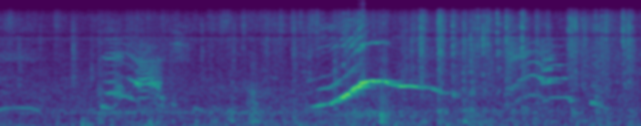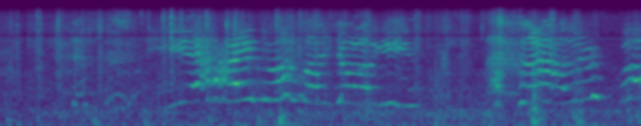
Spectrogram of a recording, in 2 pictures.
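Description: A young child squealing and vocalizing without words in excited play. There is one long rising-then-falling call about two seconds in and a run of warbling squeals from about five and a half to seven seconds.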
